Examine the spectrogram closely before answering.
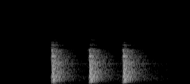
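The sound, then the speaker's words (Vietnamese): Three firm knocks strike the door of a palace hall, evenly spaced and heard alone, each a sharp hollow thud with a short decay. “Ngoài Ti Vũ Điện vang lên tiếng đập cửa.”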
